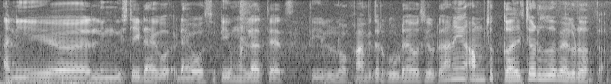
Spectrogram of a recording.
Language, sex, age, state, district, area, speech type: Goan Konkani, male, 18-30, Goa, Salcete, urban, spontaneous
